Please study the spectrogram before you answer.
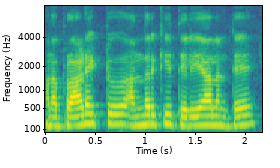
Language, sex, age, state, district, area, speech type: Telugu, male, 18-30, Andhra Pradesh, Alluri Sitarama Raju, rural, spontaneous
